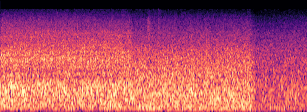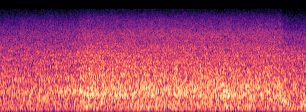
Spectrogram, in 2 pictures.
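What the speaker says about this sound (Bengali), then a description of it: "দেখুন রাস্তার উপর দিয়ে কীভাবে জলধারা পার হচ্ছে দেখুন" A stream of water runs across a road near Devkund waterfall in Odisha, a loud, continuous rushing roar that stays steady throughout, close by and without voices.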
